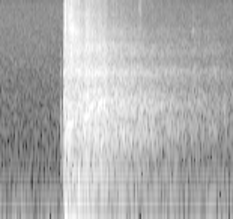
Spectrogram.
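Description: A single loud rifle shot fired at a beaver on a property cracks out sharply after a moment of quiet, then rings and decays over the following second and a half.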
